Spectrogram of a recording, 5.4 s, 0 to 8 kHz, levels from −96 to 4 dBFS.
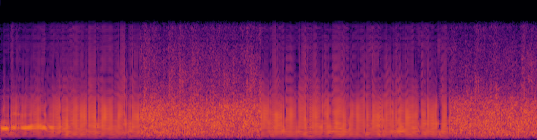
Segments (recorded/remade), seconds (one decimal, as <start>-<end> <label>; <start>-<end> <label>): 0.0-1.4 remade; 1.4-2.6 recorded; 2.6-4.5 remade; 4.5-5.4 recorded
